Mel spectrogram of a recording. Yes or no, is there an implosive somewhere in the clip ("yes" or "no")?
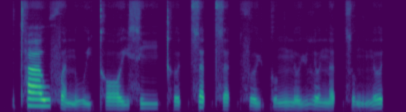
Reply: no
